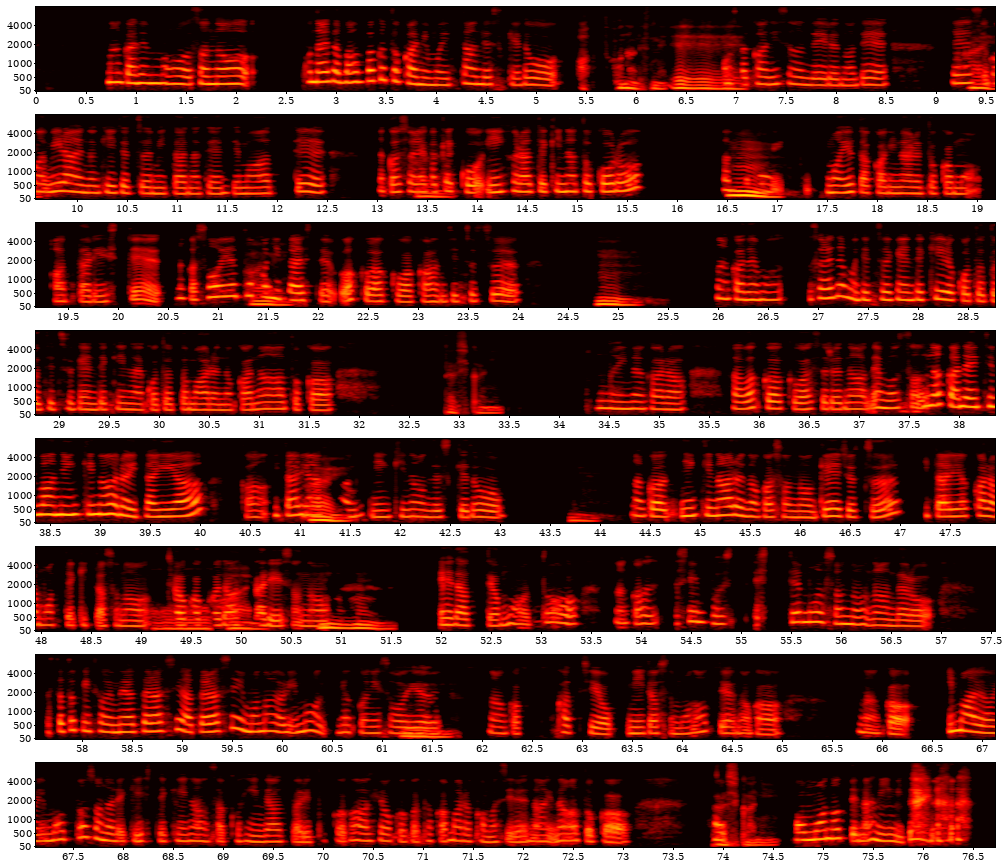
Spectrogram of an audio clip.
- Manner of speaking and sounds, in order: tapping; other background noise; unintelligible speech; laughing while speaking: "みたいな"
- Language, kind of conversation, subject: Japanese, unstructured, 最近、科学について知って驚いたことはありますか？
